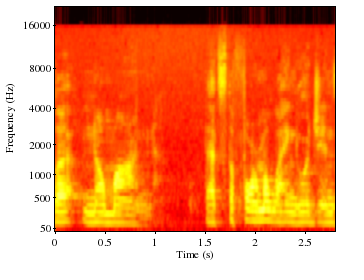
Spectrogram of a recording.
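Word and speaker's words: gnomon: ground it's called a Noman that's the formal language in sundial terminology Noman starts with a silent G no Mon they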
